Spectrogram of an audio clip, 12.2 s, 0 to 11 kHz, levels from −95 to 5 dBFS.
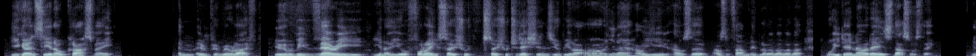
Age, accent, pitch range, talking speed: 20-39, British, 115-140 Hz, 255 wpm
